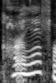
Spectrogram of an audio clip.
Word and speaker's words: Karloff: Like you'll take Boris Karloff. Is that a person? Mm-hmm. Boris, is it Karloff or Carlisle? – Oh my God. Boris know. Karloff. – I said it right the first time.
